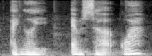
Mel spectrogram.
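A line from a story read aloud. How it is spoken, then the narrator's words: Trembling broken voice. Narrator (Vietnamese): Cô em tôi run rẩy với giọng đứt quãng mà nói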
